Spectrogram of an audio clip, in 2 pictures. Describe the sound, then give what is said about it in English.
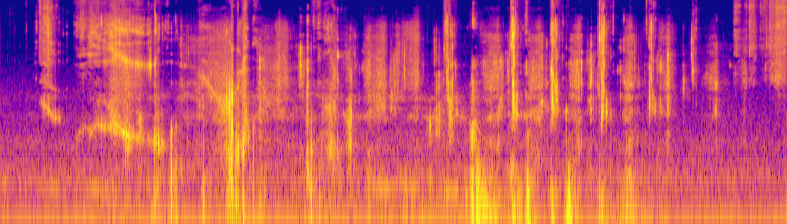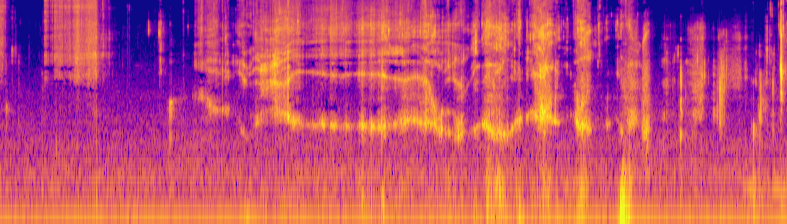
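Loud crunchy bites and wet chewing of watermelon for an ASMR watermelon challenge, with juicy squishing and repeated crisp crunches spread across the whole stretch, no talking. “Here's an audio clip of … doing ASMR. Welcome to … ASMR Watermelon Challenge.”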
